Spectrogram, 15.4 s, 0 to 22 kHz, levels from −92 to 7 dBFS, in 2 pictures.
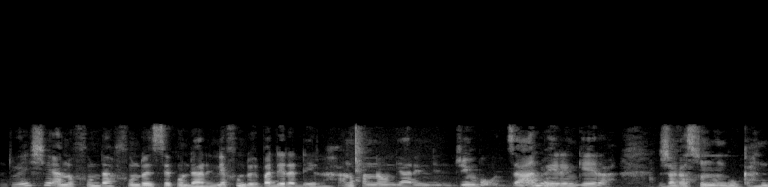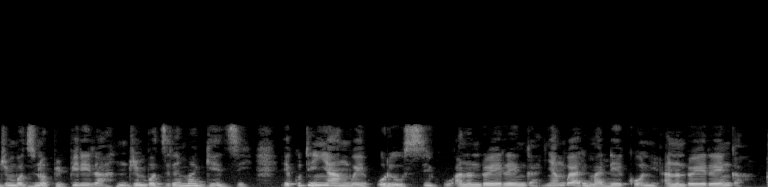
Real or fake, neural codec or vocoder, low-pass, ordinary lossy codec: real; none; 7.2 kHz; MP3, 48 kbps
